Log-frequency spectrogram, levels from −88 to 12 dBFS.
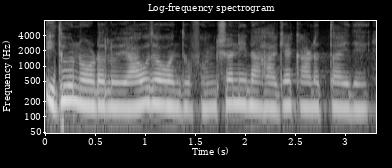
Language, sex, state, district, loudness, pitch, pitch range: Kannada, male, Karnataka, Bangalore, -15 LUFS, 160 Hz, 155-175 Hz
